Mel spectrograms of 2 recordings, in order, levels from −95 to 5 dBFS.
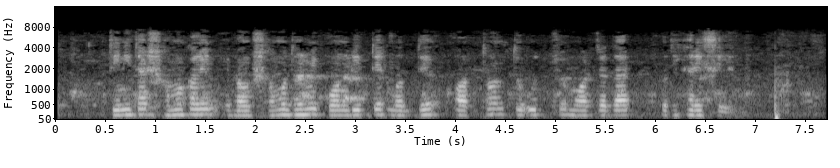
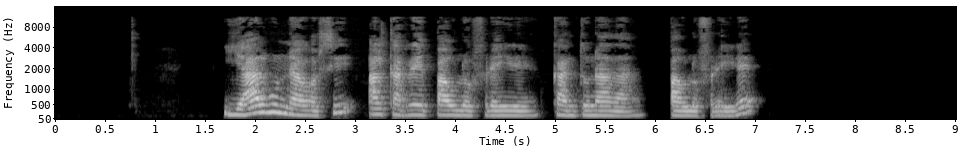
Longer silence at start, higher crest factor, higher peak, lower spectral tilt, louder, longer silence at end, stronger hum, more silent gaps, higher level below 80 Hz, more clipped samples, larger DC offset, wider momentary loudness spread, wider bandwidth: second, 0.05 s vs 1.7 s; second, 18 dB vs 24 dB; second, -4 dBFS vs 0 dBFS; about the same, -5.5 dB/octave vs -5 dB/octave; about the same, -22 LUFS vs -23 LUFS; second, 0.1 s vs 2 s; neither; neither; first, -42 dBFS vs -70 dBFS; neither; neither; about the same, 12 LU vs 11 LU; second, 7.4 kHz vs 11.5 kHz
